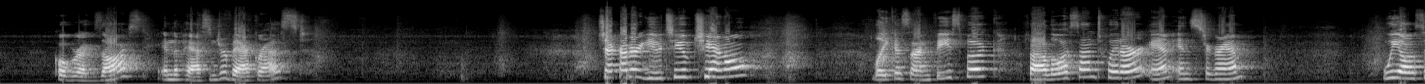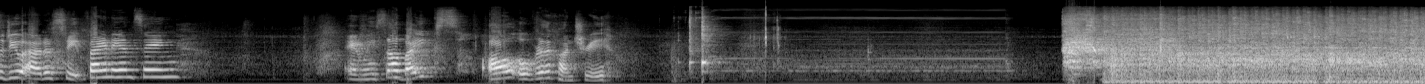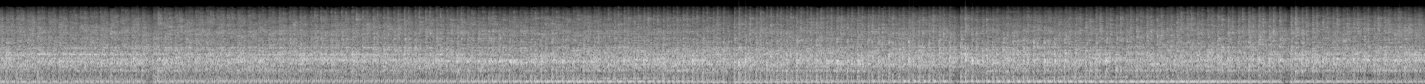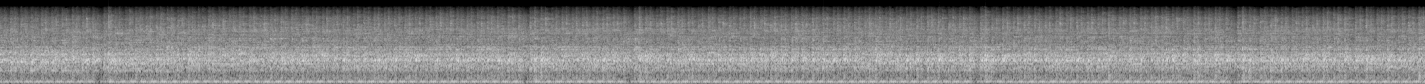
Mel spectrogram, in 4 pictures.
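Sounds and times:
motorcycle engine idling: 25.2 - 57.0.

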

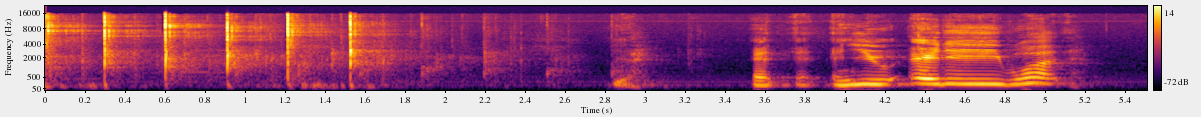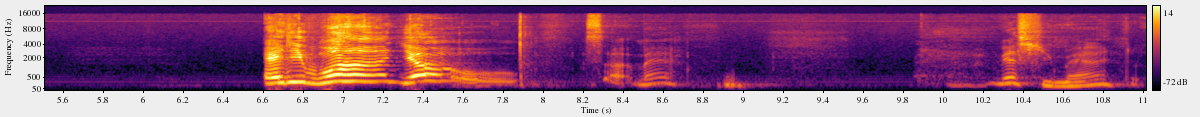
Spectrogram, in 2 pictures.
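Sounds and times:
hand claps: 0.0 - 3.3.

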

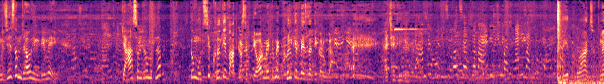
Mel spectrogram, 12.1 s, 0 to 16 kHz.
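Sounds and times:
voices chattering: 0.0 - 12.0.

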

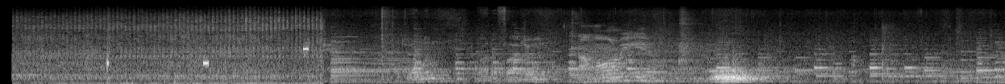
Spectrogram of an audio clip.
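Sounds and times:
music: 3.2 - 10.0.

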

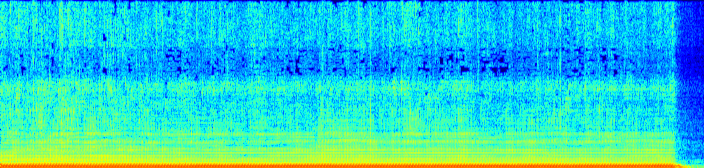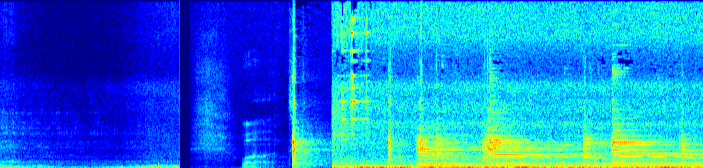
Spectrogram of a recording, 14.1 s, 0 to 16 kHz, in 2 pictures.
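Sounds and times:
ship's whistle long deep blast: 0.0 - 7.2.

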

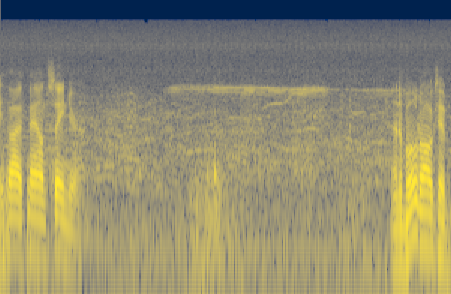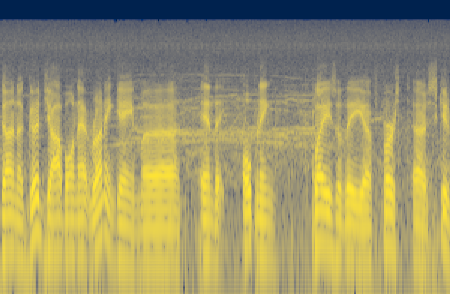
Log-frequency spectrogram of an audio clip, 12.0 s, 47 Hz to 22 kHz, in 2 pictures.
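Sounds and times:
faint background noise: 0.0 - 12.0
high-pitched steady tone: 2.0 - 5.8.

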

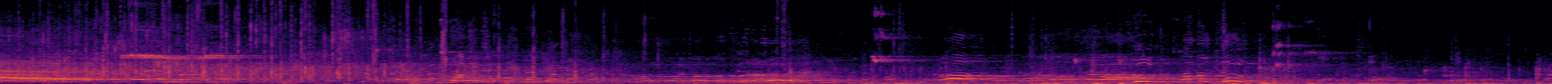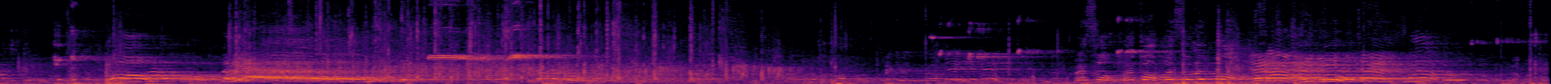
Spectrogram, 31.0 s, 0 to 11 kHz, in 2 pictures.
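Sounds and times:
shoes squeaking: 8.6 - 9.3, 10.3 - 13.7, 15.5 - 16.6, 24.8 - 27.4
players shouting: 16.6 - 19.5.

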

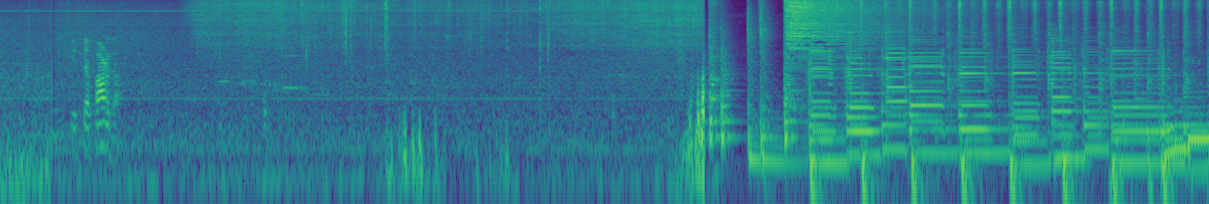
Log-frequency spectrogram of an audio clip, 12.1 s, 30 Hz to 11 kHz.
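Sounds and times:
chicken sizzling on grill: 1.8 - 7.1
background music with drum beat: 7.0 - 12.0.

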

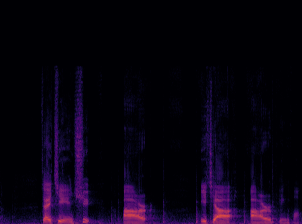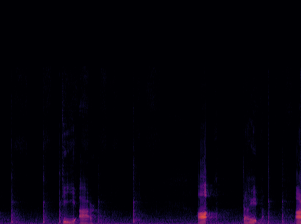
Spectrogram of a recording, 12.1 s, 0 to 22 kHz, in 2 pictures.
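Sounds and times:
chalk strokes on blackboard: 2.7 - 9.7, 11.3 - 12.0.

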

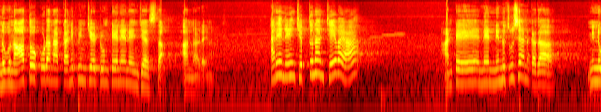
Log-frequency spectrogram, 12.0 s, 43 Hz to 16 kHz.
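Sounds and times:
short steady high tone: 7.4 - 8.2.

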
